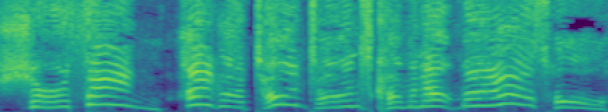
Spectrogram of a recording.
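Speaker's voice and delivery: very high, squeaky, tough gangster voice. Recalling a South Park episode where Mickey acts like a gangster; Mickey Mouse gangster voice. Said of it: "where he's like a gangster".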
